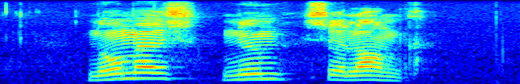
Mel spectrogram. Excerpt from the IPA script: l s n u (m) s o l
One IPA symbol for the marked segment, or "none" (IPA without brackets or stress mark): m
